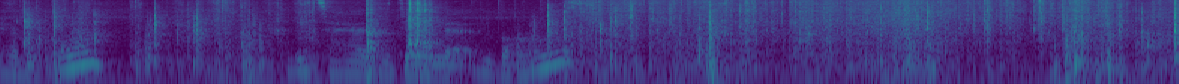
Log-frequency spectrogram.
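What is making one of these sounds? A paper bag rustles and crinkles.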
